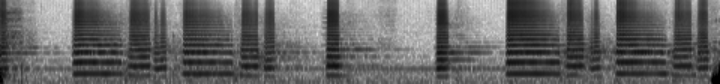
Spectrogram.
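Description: A recorded horn line played back through a mixing-console channel noise gate. It is a string of short brass notes, and the gate cuts the channel to near silence between them, opening on each note and closing when it ends.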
